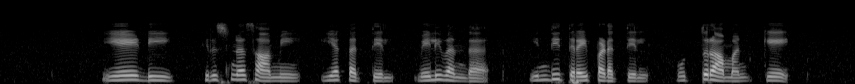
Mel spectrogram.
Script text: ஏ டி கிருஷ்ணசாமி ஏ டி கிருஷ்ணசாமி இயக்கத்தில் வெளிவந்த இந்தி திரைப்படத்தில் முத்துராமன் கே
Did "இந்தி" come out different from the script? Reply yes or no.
no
